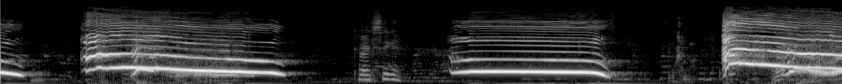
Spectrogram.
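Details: A dog named Rex is being taught to howl while his owner howls with him. Three sustained, level howls of about two seconds each, separated by short gaps, with the last one rising sharply at its start.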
